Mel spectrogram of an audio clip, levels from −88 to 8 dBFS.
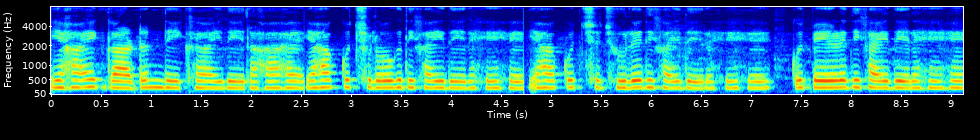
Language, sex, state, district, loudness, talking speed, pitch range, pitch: Hindi, female, Maharashtra, Pune, -19 LUFS, 180 wpm, 225-240 Hz, 230 Hz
